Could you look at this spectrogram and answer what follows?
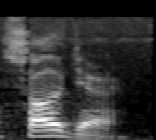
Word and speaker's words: soldier: mengatakannya sebagai shoulder ya tulisannya Soldier bacanya shoulder Oke Sama saja artinya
